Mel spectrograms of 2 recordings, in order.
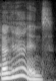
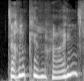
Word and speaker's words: Duncan Hines: make a cake like Duncan Hines like what's so good so complicated Duncan Hines what'd you just say Duncan Hans what's that excuse me Duncan Hines what are you saying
